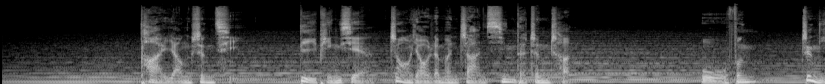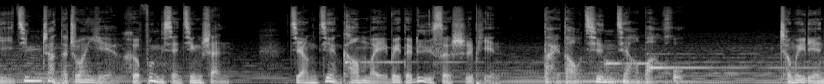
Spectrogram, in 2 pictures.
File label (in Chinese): 男国 宣传片 企业 讲述; 五丰公司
